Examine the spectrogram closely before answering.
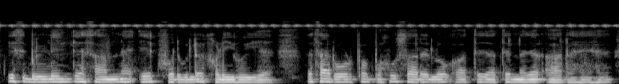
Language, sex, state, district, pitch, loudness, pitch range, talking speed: Hindi, male, Uttar Pradesh, Lalitpur, 115 Hz, -17 LUFS, 110-125 Hz, 215 wpm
